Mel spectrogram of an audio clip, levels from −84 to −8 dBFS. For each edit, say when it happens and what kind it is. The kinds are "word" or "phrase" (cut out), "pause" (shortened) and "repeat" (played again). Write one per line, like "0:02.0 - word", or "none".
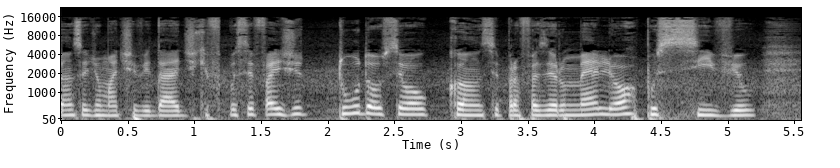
0:01.2 - phrase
